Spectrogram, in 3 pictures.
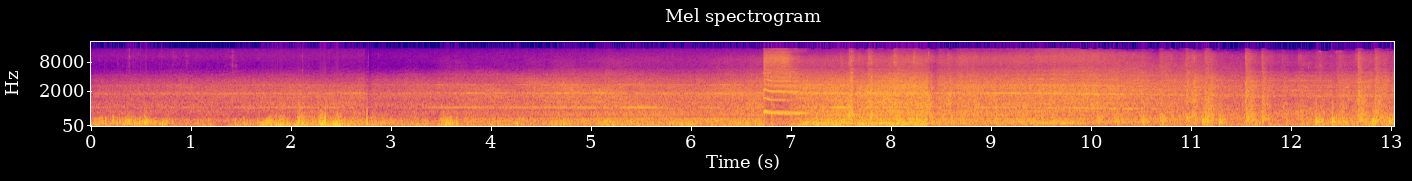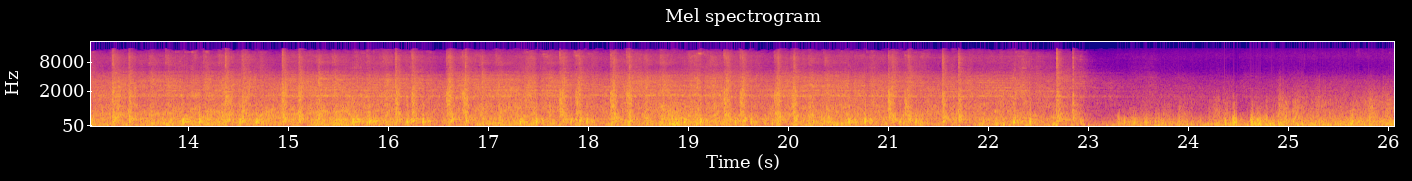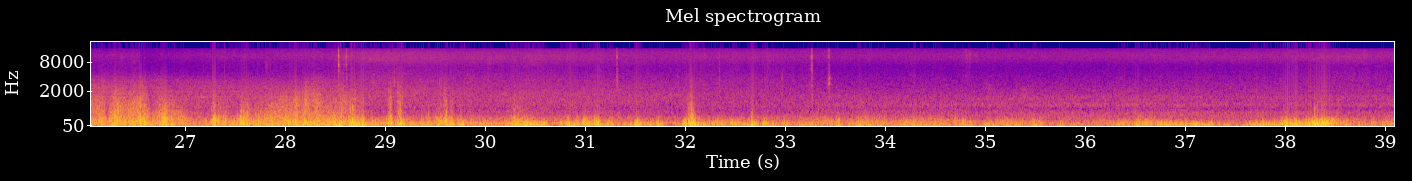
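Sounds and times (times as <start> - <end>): electric locomotive passing: 0.0 - 39.0
train wheels clickety-clack: 6.7 - 23.1.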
